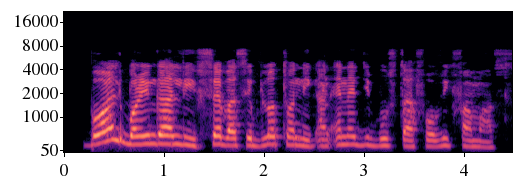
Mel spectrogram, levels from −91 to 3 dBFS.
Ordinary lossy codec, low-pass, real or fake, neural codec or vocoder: none; 7.2 kHz; fake; codec, 16 kHz, 8 kbps, FreqCodec, larger model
